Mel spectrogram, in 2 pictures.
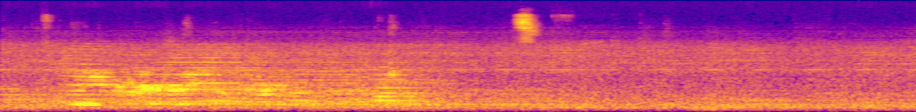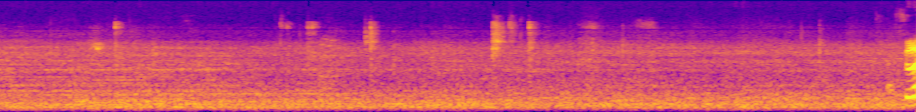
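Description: A train passes outdoors, a broad rumbling wash that swells in the first few seconds and then fades to a faint, steady roar, with some people's voices faintly under it.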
